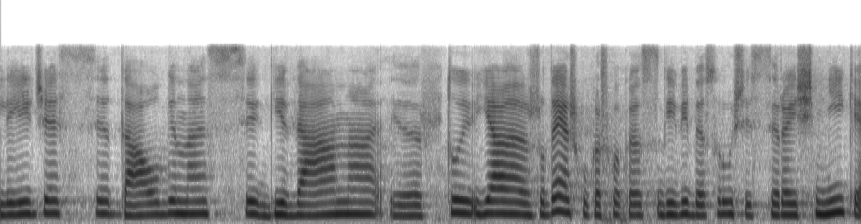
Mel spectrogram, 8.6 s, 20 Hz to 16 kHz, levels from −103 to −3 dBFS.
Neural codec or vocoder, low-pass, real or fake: codec, 16 kHz, 2 kbps, FunCodec, trained on Chinese and English, 25 frames a second; 7.2 kHz; fake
